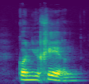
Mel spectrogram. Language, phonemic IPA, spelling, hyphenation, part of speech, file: Dutch, /kɔnjyˈɣeːrə(n)/, conjugeren, con‧ju‧ge‧ren, verb, Nl-conjugeren.ogg
- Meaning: 1. synonym of vervoegen (“to conjugate”) 2. to conjugate 3. to unify, to join together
